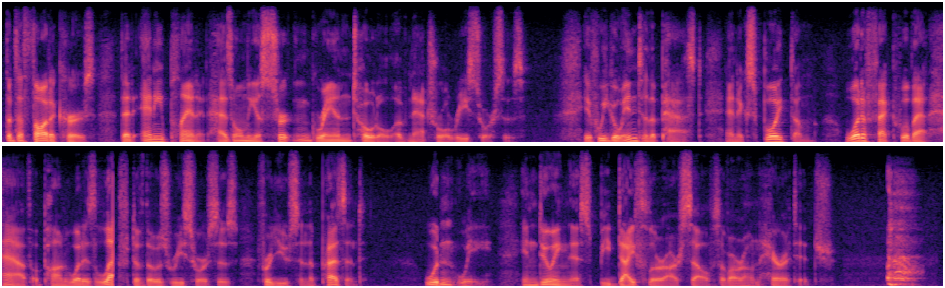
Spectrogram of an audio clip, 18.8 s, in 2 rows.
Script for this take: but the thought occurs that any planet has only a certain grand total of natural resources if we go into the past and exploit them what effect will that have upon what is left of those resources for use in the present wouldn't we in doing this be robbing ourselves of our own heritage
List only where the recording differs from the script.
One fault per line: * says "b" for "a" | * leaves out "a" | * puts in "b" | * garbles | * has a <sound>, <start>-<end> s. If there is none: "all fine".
* has a dropout, 10.5-10.6 s
* says "difler" for "robbing"
* has a cough, 18.2-18.6 s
